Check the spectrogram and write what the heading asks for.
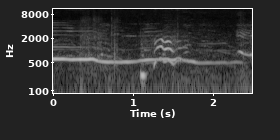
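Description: A young girl's voice holding one long, slightly wavering hum-like note, an engine noise made while playing at driving a toy truck. A short, wavering higher vocal sound cuts in over it about a second and a half in.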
